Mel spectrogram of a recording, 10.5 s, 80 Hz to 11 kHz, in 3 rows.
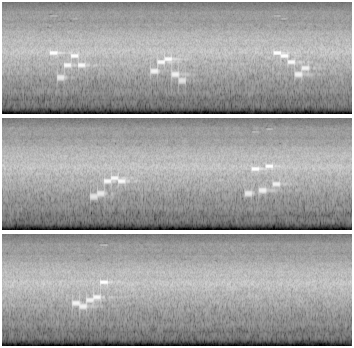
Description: Five-tone selective call (ZVEI), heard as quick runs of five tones, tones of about 70 ms, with radio hiss. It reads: 02696 47831 09735 12676 20335 43566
